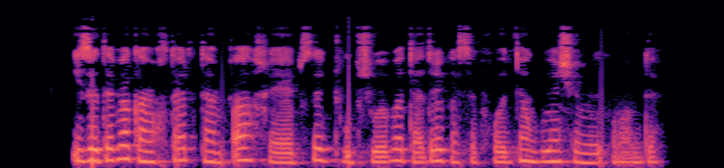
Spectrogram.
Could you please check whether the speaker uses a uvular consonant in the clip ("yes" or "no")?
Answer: yes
